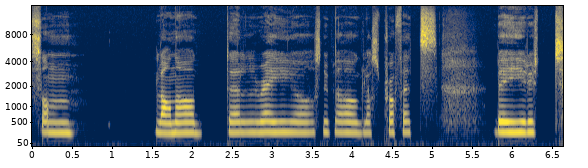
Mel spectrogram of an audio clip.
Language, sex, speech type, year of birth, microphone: Norwegian, female, spontaneous, 1990, Sennheiser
